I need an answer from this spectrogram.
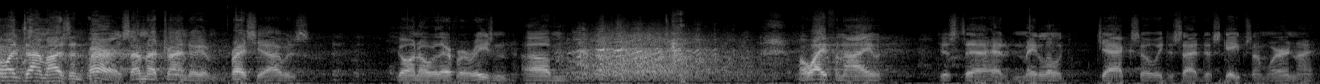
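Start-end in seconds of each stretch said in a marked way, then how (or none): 5.6-7.9 silent breathy giggle falling away; a high wheezing giggle; real giggle; high wheezy laugh. Real, not acted. Long laugh.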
